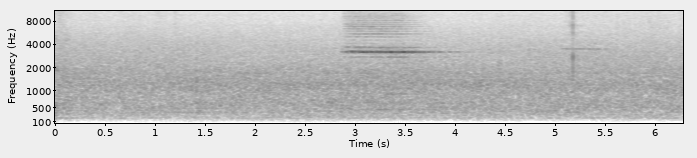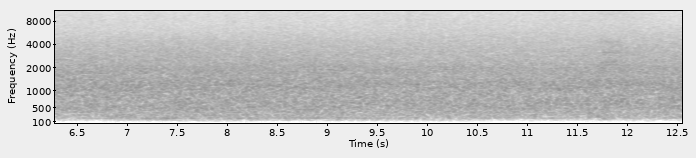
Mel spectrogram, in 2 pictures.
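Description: A steady, even noise with no speech, with a brief high squeal about three seconds in.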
